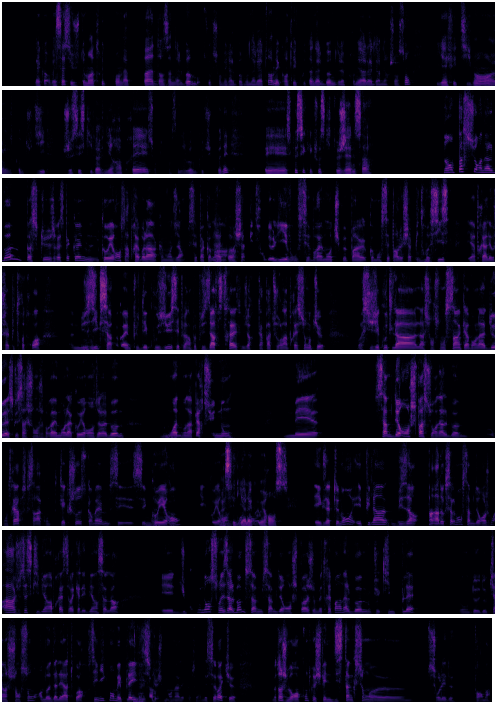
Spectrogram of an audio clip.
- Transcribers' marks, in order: stressed: "pas"; other background noise; tapping; "bizarre" said as "biza"; stressed: "Ah"
- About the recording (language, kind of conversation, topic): French, podcast, Pourquoi préfères-tu écouter un album plutôt qu’une playlist, ou l’inverse ?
